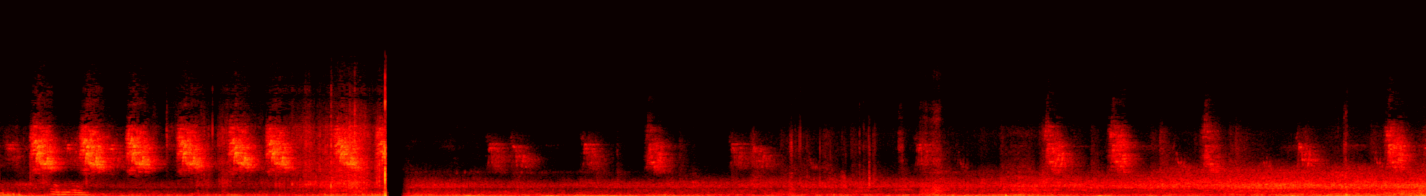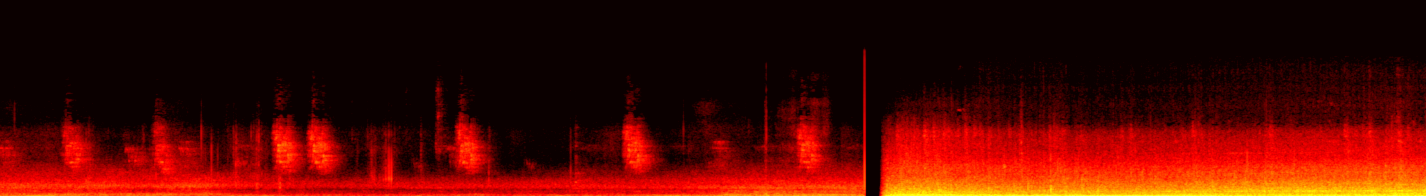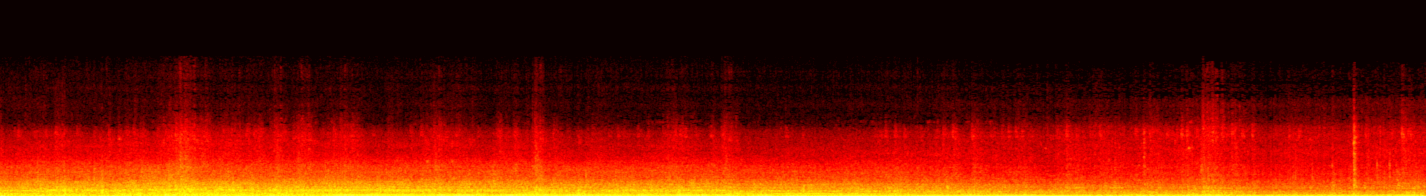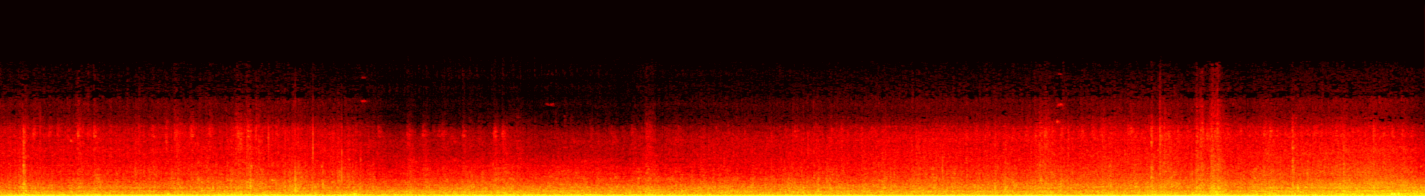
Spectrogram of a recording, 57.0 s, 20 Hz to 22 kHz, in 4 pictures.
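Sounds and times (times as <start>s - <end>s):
road and wind noise: 0.0s - 57.0s
vehicle engine running: 21.6s - 57.0s.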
